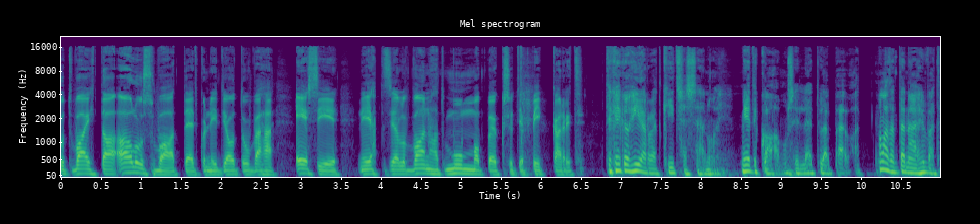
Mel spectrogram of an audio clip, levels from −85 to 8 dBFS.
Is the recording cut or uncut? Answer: cut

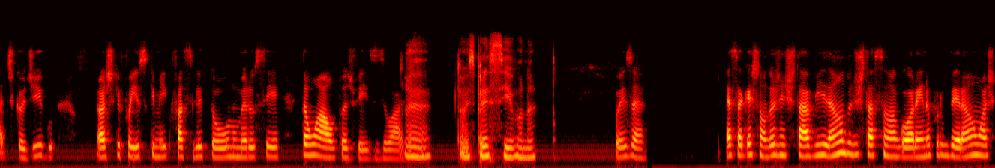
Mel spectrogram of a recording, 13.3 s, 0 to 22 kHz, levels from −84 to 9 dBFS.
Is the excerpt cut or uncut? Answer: uncut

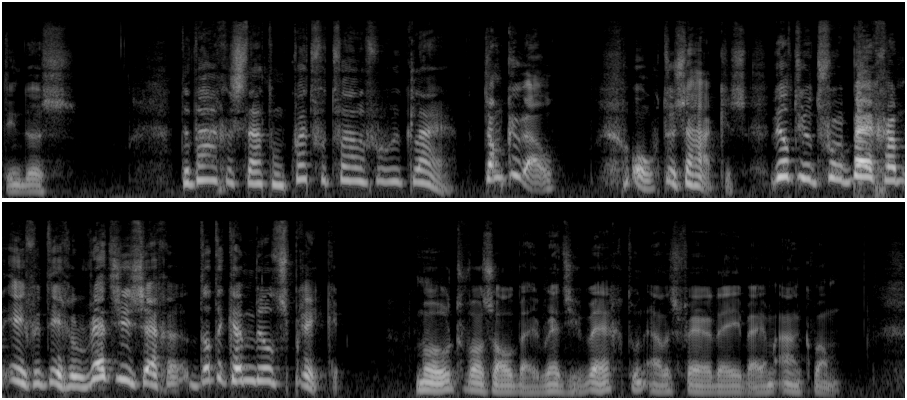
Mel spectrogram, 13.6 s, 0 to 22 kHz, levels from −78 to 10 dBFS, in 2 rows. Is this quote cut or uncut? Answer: cut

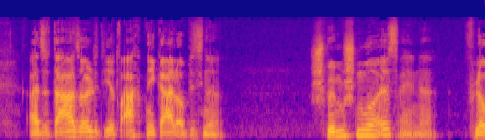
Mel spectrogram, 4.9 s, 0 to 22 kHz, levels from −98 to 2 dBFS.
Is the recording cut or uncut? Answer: cut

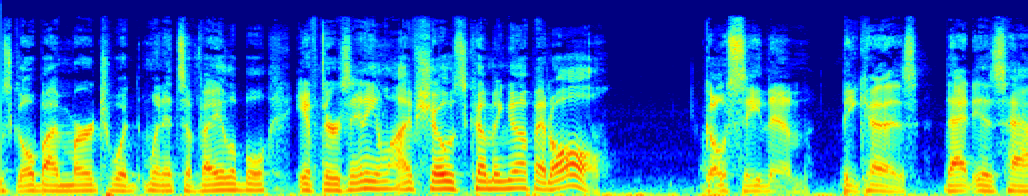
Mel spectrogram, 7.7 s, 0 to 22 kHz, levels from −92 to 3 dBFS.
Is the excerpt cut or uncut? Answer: cut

